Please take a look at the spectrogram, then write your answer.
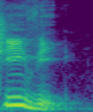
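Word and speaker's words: Schieve: Christian Raymer says Mayor Sheevy's last name is pronounced Sheevy.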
